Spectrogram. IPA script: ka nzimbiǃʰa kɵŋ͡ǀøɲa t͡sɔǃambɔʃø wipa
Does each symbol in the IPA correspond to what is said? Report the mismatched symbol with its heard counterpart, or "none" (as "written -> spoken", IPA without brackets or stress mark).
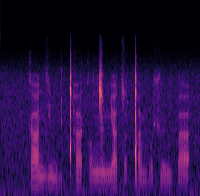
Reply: ɵ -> ɔ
